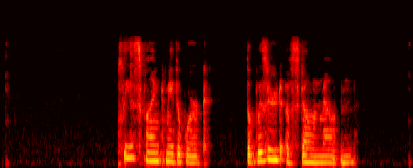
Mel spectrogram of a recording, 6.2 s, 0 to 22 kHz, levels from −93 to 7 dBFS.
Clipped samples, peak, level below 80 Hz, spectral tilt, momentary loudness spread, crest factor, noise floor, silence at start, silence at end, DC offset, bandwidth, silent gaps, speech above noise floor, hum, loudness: under 0.1%; -16 dBFS; -76 dBFS; -6.5 dB/octave; 13 LU; 20 dB; -82 dBFS; 1.75 s; 0.85 s; under 0.1%; 9 kHz; none; 51 dB; none; -32 LUFS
